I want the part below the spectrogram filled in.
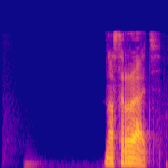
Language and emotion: Russian, angry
